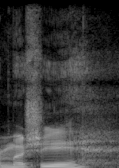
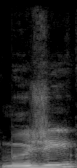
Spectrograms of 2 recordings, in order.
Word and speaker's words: Mushy: doing good boos huh because you mispronounced my name why muji is it muji mu yeah oh i'm sorry muji okay it's spelt mushy so it's okay it's okay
